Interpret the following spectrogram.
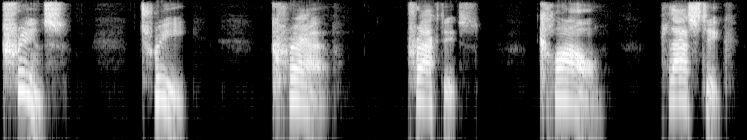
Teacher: the voiceless liquids have an exclusively unique context, they occur only after voiceless stops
